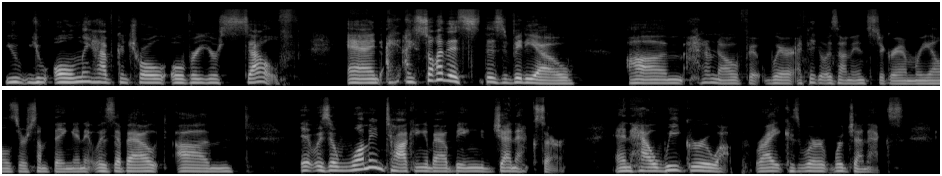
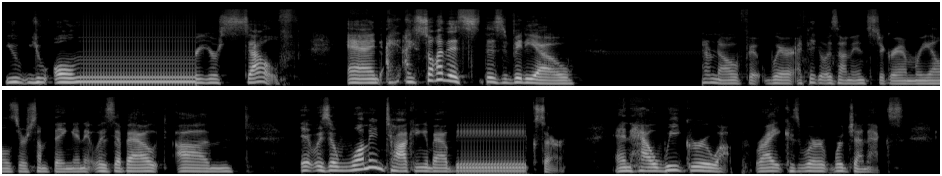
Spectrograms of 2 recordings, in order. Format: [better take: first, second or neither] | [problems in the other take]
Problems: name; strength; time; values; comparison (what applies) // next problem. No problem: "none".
first | audio freezing; at 1 s for 1 s, at 6 s for 1 s and at 14 s for 0.5 s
